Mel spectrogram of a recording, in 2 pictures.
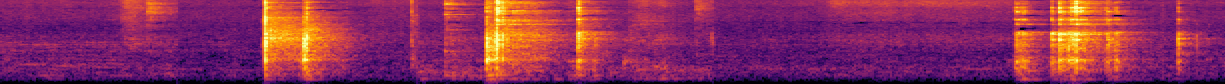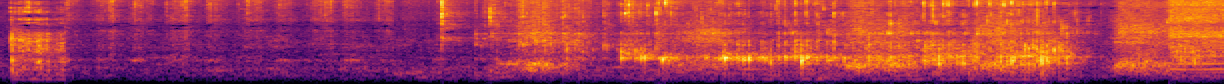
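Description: Cups, dishes and utensils clinking: a handful of sharp clinks spread over the first six seconds, then a denser, steadier clatter and rustle in the last few seconds.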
